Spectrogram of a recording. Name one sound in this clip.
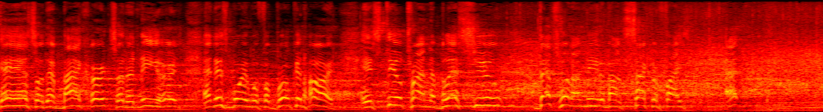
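An older man preaches loudly and with passion through a microphone in a large echoing hall.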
